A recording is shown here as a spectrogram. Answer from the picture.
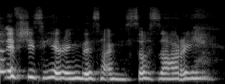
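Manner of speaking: affectionate put-on Romanian accent; Aunt Christy. Shown as a demonstration. Showing classmates how her aunt talks, put-on Romanian accent. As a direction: lay on a relative's Romanian accent, amused. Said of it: "I'll talk like my Aunt Christy".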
